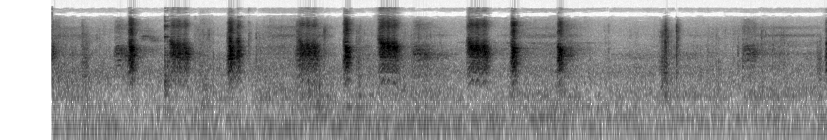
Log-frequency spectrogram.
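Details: Common Grackle hatchlings in an outdoor aviary enclosure at a wildlife rehabilitation centre in Virginia, in late May, give harsh, raspy squawks in short bursts, about a dozen in seven seconds at an uneven pace, over a faint steady hiss.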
